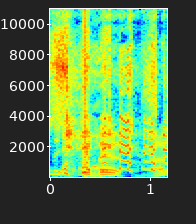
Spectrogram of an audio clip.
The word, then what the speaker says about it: Skboot: Skboot. Okay. That's okay. Got it. Skboot. It doesn't really matter. I just have to give it the Aussie pronunciation. Yeah, exactly. Okay. It's like ski boot without an I.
